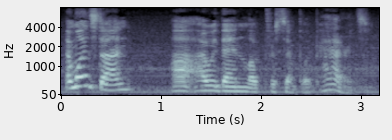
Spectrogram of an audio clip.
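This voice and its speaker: A man giving an informal science explanation in a halting way, as if thinking aloud. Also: a little high, wildly swooping pitch, creaky, a little hiss or hum. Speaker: amateur scientist presenting his blog.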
